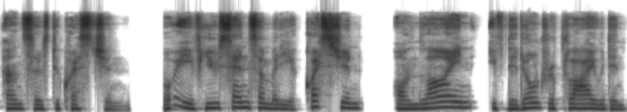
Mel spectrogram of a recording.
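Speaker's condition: No condition

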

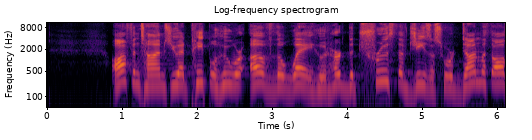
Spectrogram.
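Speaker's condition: No condition

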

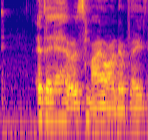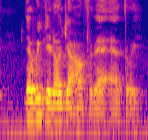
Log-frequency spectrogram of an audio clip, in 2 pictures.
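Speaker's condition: Cerebral palsy

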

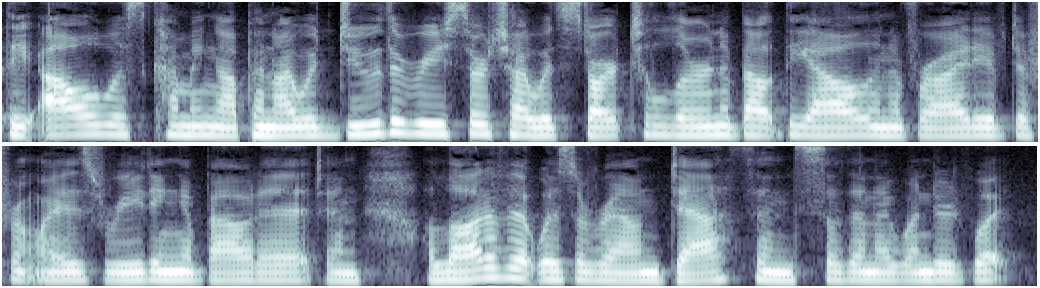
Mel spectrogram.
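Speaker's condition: No condition

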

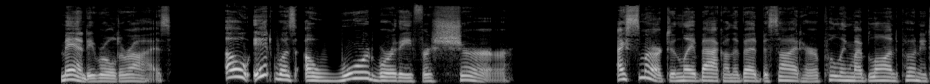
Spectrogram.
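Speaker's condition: No condition

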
